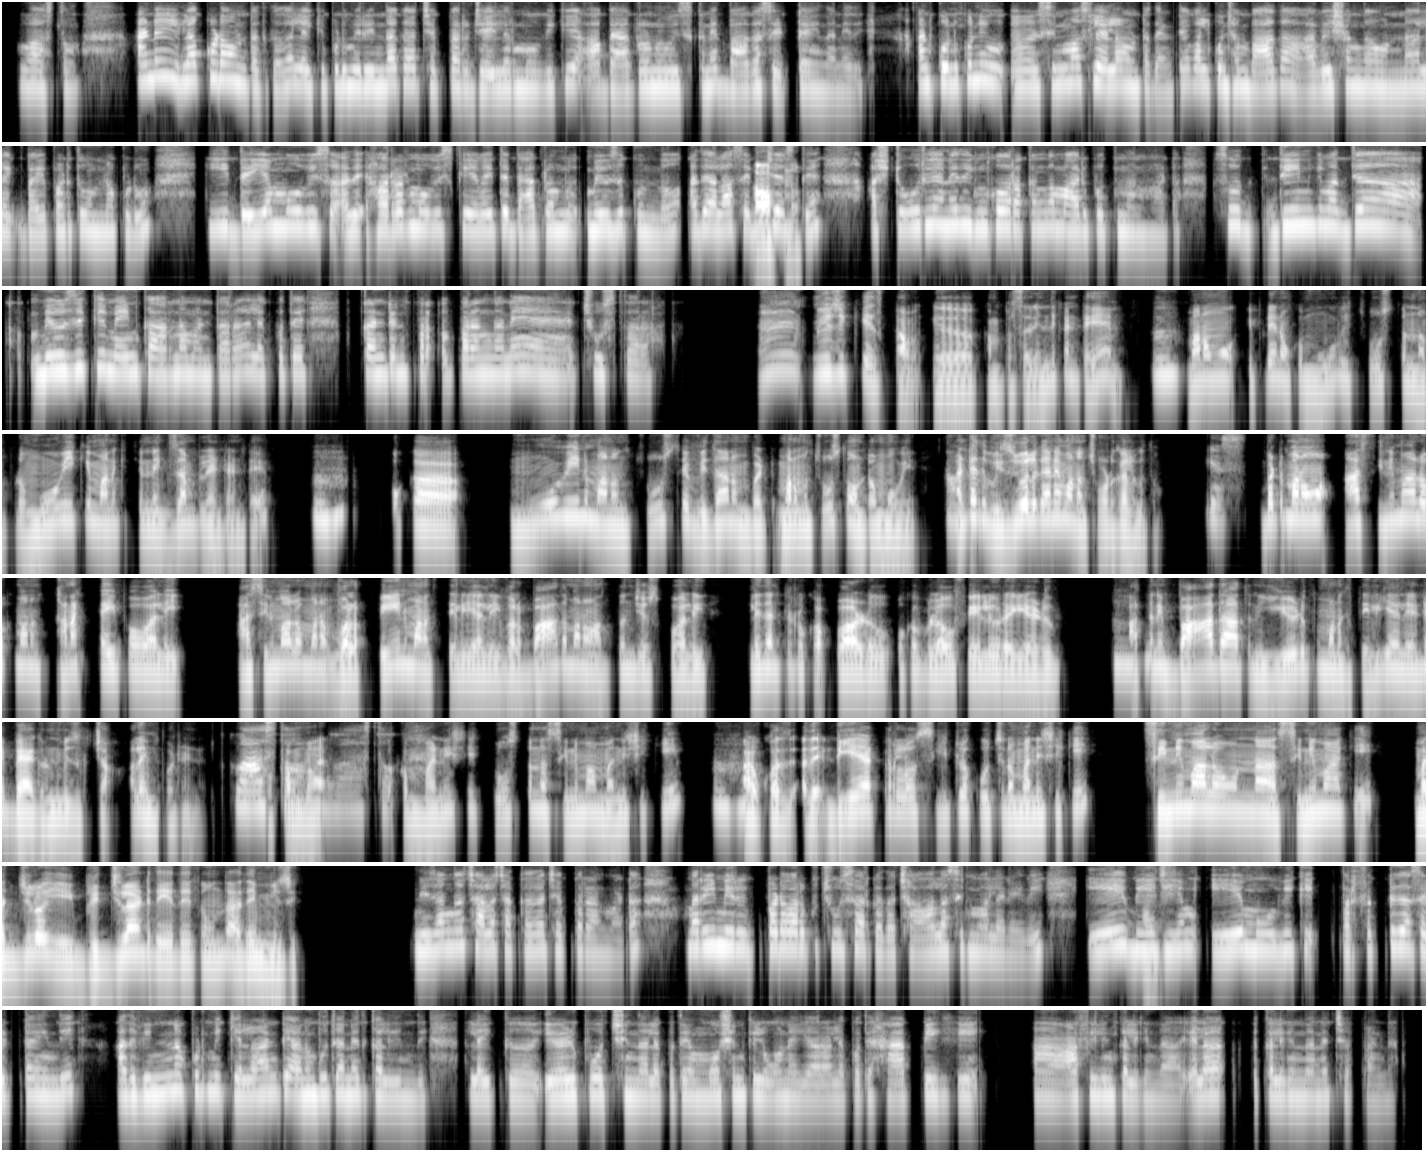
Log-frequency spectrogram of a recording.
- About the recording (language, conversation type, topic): Telugu, podcast, సౌండ్‌ట్రాక్ ఒక సినిమాకు ఎంత ప్రభావం చూపుతుంది?
- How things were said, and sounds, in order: in English: "అండ్"; in English: "లైక్"; in English: "మూవీకి"; in English: "బ్యాక్ గ్రౌండ్ మ్యూజిక్"; in English: "అండ్"; in English: "సినిమాస్‌లో"; in English: "లైక్"; in English: "మూవీస్"; in English: "హార్రర్ మూవీస్‌కి"; in English: "బ్యాక్ గ్రౌండ్"; in English: "సెట్"; in English: "స్టోరీ"; in English: "సో"; in English: "మ్యూజిక్‌కి మెయిన్"; in English: "కంటెంట్"; other background noise; in English: "కంపల్సరీ"; in English: "మూవీ"; in English: "మూవీకి"; in English: "మూవీని"; in English: "మూవీ"; in English: "విజువల్‌గానే"; in English: "యెస్"; in English: "బట్"; in English: "పెయిన్"; in English: "లవ్"; in English: "బాగ్రౌండ్ మ్యూజిక్"; tapping; in English: "ఇంపార్టెంట్"; in English: "థియేటర్‌లో సీట్‌లో"; in English: "బ్రిడ్జ్"; in English: "మ్యూజిక్"; in English: "బీజీఎమ్"; in English: "మూవీకి పర్ఫెక్ట్‌గా"; in English: "లైక్"; in English: "ఎమోషన్‌కి"; in English: "హ్యాపీకి"; in English: "ఫీలింగ్"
